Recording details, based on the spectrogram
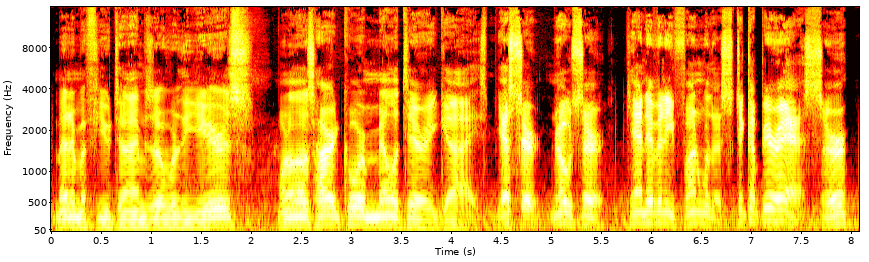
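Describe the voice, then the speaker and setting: A man's voice: medium pitch, expressive, normal speed, few pauses, sharp tone, a little hiss or hum. An actor playing a disgraced middle-aged policeman in a video game, boozy, sardonic and sneering. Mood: mocking.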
